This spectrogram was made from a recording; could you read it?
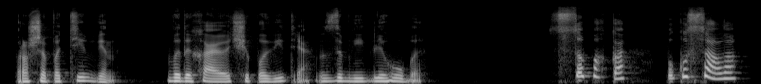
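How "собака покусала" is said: high and almost inaudible. A narrator reads a frightened girl answering a man gripping her neck, barely audible. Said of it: "ледь чутно відповіла дівчина".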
